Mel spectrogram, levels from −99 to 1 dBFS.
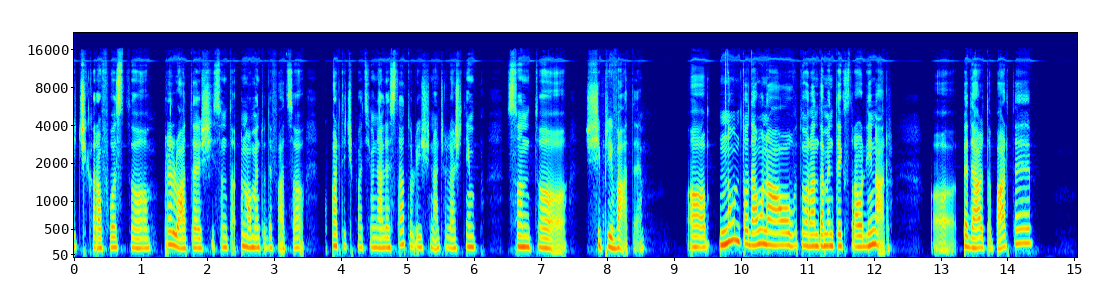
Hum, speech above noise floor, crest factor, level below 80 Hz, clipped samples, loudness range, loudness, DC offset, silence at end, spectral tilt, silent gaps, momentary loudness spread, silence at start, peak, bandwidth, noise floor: none; 55 dB; 18 dB; -62 dBFS; under 0.1%; 6 LU; -28 LUFS; under 0.1%; 0.7 s; -5.5 dB/octave; none; 12 LU; 0 s; -10 dBFS; 16 kHz; -83 dBFS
